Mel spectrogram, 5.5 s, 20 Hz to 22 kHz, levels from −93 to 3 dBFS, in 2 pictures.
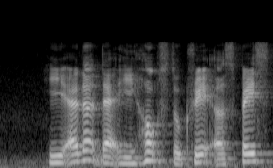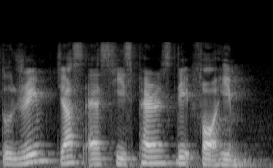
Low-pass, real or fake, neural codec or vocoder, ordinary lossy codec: none; real; none; none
